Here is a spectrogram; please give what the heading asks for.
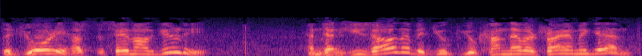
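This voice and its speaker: A man's voice: sits high, huge pitch swings, fairly quick, gravelly, breathy edge, exaggerated voice. An actor playing a streetwise working-class man, coaxing and slangy, placating his partner in a 1970s radio drama. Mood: coaxing, explanatory. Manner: coaxing, hesitant, slangy, ungrammatical. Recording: noisy, tinny 1970s radio broadcast recording.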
